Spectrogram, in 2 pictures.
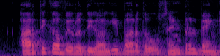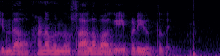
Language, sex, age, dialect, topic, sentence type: Kannada, male, 36-40, Mysore Kannada, banking, statement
